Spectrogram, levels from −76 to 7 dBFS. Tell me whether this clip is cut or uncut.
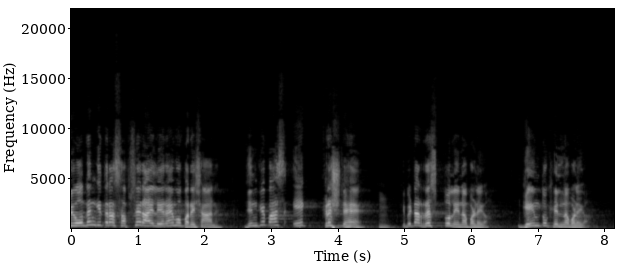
uncut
